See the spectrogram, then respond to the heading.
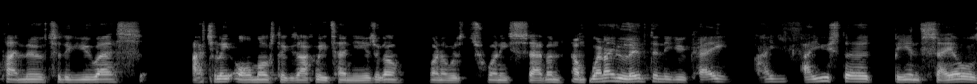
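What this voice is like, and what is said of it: Liverpool English accent. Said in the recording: “as you can probably tell, I'm not a native of this country. The accent's a little bit different. I'm from Liverpool in England.”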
